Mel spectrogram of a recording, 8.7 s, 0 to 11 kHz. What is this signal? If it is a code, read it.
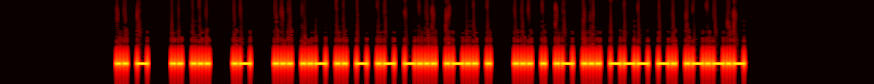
Morse code, heard as a keyed tone, about 34 wpm, 700 Hz. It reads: IT IS A SUITABLE SEASON.
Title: Sentences from Top 1400 Words 35wpm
